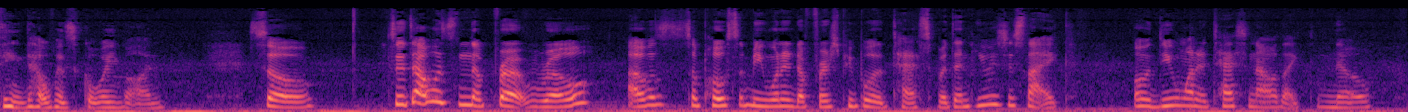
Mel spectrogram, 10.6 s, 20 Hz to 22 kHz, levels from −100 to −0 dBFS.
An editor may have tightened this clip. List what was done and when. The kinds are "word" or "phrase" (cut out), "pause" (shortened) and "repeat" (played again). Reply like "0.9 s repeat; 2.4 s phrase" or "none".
none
